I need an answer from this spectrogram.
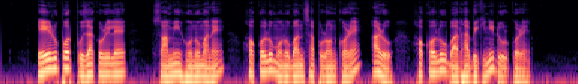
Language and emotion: Assamese, neutral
